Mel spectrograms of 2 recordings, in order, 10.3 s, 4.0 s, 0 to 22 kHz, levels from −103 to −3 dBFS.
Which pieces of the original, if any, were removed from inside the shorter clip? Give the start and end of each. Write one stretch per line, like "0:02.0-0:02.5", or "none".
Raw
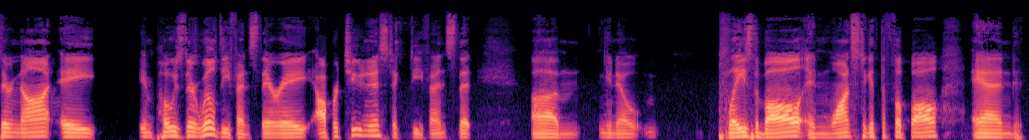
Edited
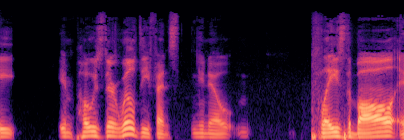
0:02.6-0:05.9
